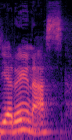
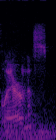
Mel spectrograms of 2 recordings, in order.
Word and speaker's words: Yerenas: Did you mean Ralph Larenus? That's not how you pronounce that.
